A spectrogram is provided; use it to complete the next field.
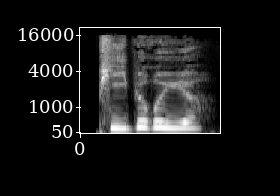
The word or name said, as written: piberyger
